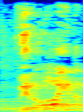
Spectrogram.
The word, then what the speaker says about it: viroid: or dna now viroy we can uh pronounce it this way viroid or pyroid anyway we can pronounce it both are correct now it means yes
